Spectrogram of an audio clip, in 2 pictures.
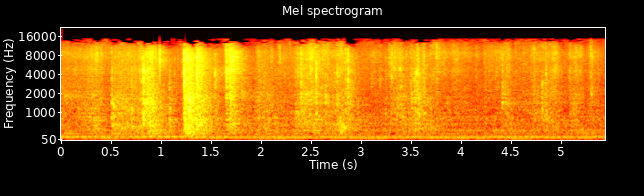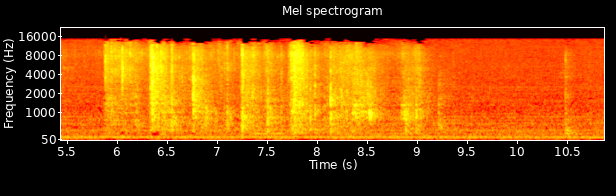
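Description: Blue painter's tape with a paper pattern on it being peeled off a scroll-sawn wooden panel: irregular crackling and crinkling as the tape lifts and the paper tears. The tape has been on for a couple of days, so it comes off a little harder. It stops about nine seconds in.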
